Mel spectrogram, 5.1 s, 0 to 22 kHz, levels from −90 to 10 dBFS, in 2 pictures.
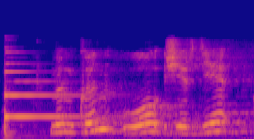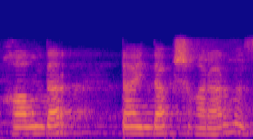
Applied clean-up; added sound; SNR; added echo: none; Guitar; 8 dB; reverberation time 2.8 s.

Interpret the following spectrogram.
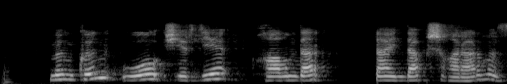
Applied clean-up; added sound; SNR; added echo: neural mask model DeepFilterNet 3.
